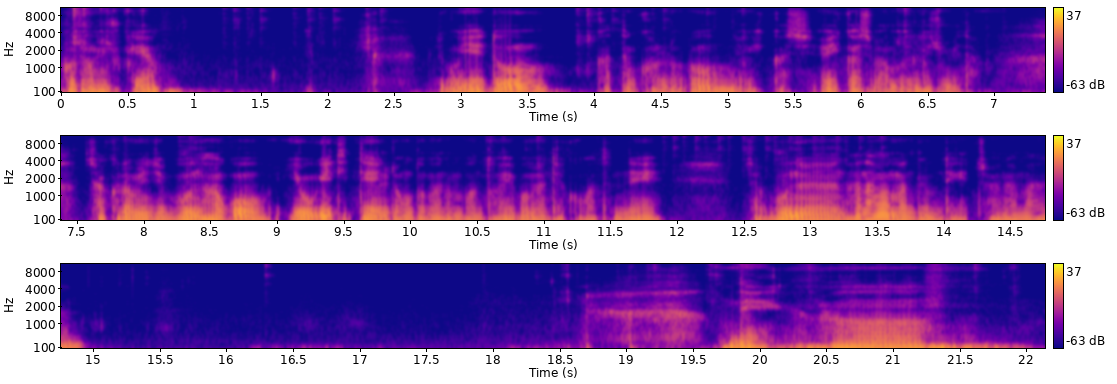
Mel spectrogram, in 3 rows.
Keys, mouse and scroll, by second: 0.1 space, 0.2 Escape, 0.5 Escape, 3.8 b, 4.8 shift+middle click, 6.0 space, 6.3 space, 6.5 Escape, 10.7 shift+middle click, 19.2 shift+middle click, 19.7 space, 20.2 shift+middle click, 22.0 shift+middle click.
